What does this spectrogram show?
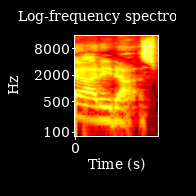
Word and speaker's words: Adidas: won't be whoa but we go by Adidas but that's the original pronunciation of it from the uh from the original Founders the German Founders but also Adidas so what did Adidas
